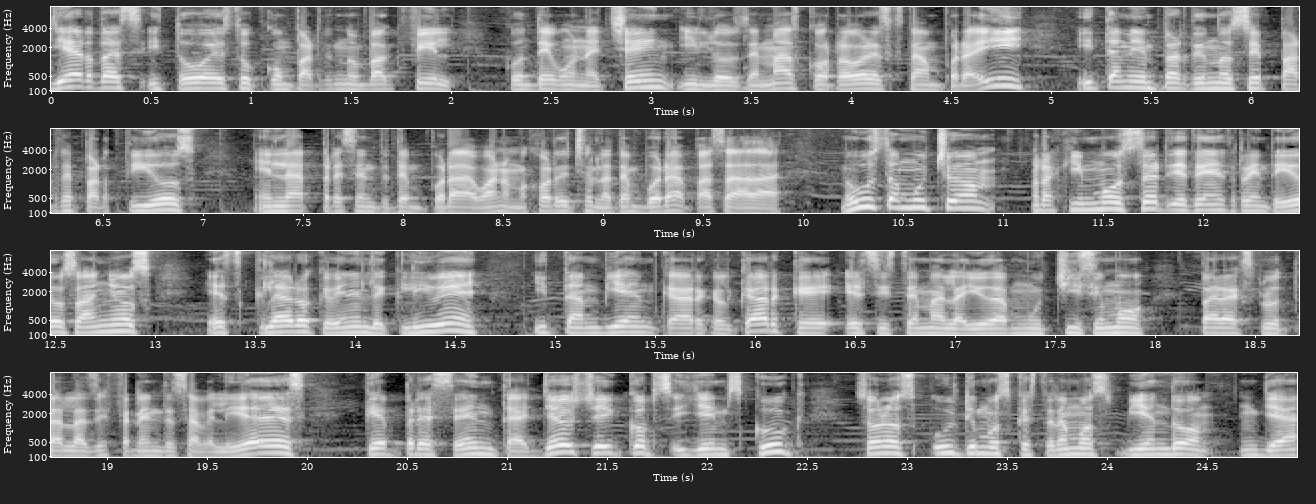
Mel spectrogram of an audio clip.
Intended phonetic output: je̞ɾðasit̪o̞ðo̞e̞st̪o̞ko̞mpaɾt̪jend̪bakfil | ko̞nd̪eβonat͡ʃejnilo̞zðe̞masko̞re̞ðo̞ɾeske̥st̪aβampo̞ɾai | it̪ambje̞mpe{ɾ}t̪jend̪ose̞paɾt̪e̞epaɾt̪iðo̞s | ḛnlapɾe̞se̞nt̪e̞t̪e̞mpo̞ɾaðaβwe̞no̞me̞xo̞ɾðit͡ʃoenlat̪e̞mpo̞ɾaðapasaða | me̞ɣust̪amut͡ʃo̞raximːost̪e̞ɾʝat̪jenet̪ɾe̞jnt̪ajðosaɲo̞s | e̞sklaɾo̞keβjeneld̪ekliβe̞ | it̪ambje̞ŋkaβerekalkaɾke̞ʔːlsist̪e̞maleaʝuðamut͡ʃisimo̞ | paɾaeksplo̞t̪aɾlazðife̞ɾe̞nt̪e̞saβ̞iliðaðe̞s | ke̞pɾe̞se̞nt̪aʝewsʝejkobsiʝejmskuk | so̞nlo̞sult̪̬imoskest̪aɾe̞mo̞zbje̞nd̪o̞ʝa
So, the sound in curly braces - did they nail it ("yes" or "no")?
yes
